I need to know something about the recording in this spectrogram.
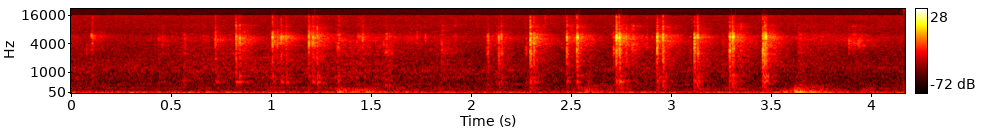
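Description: Close-up eating sounds from a KFC meal: a run of sharp, crisp crackles and clicks, with a low thump near the end.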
